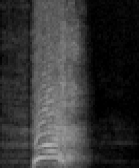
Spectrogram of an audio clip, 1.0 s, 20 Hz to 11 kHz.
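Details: Possible vocal tic from a 24-year-old man with Tourette syndrome whose tics occur every minute; no medication has helped so far, and skull-drilling brain surgery is planned as a last resort.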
